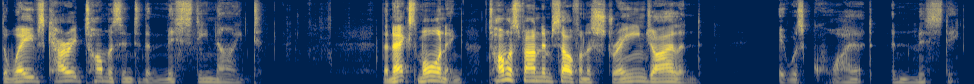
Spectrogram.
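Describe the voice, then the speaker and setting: A man's voice: mid-range voice, animated, measured pace, a bit bright. A man reading a children's story as a scripted storybook narration. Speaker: story reader.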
